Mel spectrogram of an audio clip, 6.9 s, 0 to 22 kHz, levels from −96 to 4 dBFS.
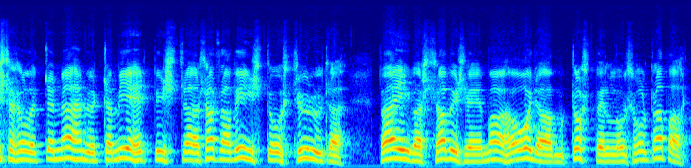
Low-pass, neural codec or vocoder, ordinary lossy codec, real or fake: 19.8 kHz; none; none; real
